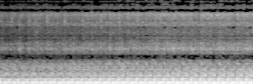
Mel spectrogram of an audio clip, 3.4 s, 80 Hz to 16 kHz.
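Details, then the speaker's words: Bone-stock LS 6.0-litre V8 cold start before a planned rebuild and power adder: deep, steady burble at fast cold idle with even pulses and no knocks, ticks or whine, a normal healthy idle. "So stay tuned, and we're gonna do a cold start on it today. Let you guys hear it. It's bone stock right now."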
